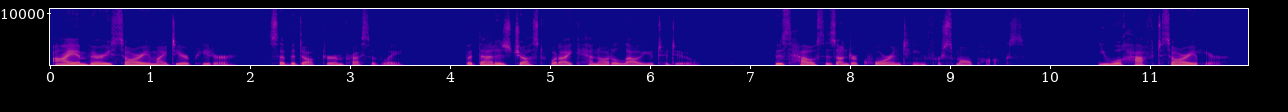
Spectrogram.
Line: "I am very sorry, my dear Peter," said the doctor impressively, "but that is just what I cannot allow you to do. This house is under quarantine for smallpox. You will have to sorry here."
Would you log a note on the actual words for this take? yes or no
no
